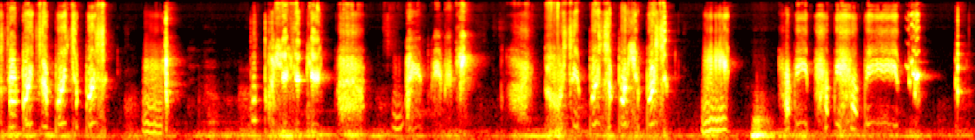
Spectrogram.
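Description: A budgerigar chatters in rapid, buzzy bursts of mimicked speech mixed with high chirps.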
